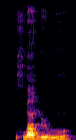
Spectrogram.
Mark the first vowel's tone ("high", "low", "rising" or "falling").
high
